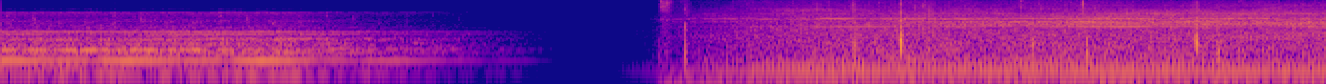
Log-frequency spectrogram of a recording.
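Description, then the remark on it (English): A company jet airplane flying to Warsaw: its steady engine drone holds, fades out into a brief silence, then returns as a constant, fairly loud cabin-like rumble with a few faint clicks. “I'm glad we have the company jet available to us.”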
